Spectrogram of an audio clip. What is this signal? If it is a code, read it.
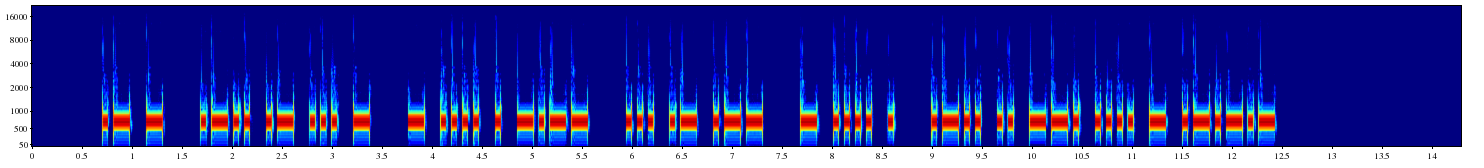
Morse code, heard as a keyed tone, about 22 wpm, 700 Hz. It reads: AT LAST THEY SAW THE LIGHT.
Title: Sentences from Top 1000 Words - Review Part 1 - 22wpm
